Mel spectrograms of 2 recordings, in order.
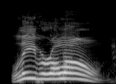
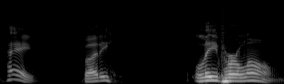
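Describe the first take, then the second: First: "Leave her alone" barked loud and high; Jesus defending Mary, forceful loud command; stern rebuke. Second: Said in the usual way. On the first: Acted. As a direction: shut him down hard.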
